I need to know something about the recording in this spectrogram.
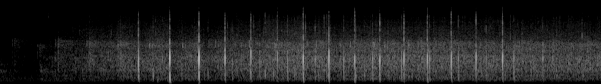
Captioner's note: audience cheers and applauds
